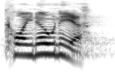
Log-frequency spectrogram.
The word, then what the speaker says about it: koinonia: And it actually is based, this Greek word, which I'm not sure how to pronounce, okay? Apparently it's koinonia. Can you say that with me?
